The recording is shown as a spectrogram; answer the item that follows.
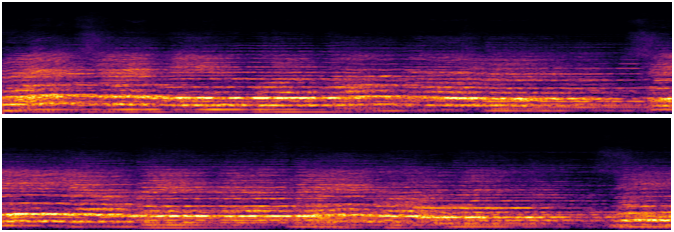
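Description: A religious hymn sung by voices to a folk-style church band of accordions, clarinet, trumpet, electronic keyboard and acoustic guitar. It is sung in phrases, with short breaks about halfway and near the end.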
